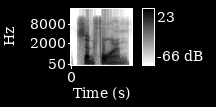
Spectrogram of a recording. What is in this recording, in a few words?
"subform", American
